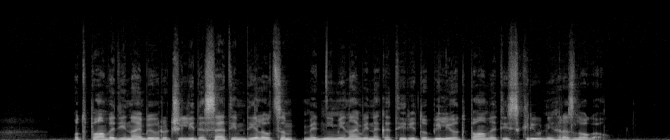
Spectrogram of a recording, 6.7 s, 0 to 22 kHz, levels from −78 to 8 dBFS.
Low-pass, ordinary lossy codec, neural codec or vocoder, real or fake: 19.8 kHz; none; none; real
